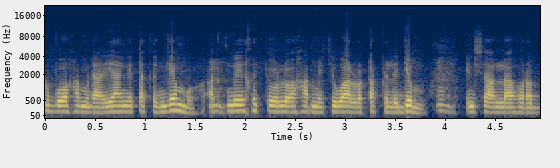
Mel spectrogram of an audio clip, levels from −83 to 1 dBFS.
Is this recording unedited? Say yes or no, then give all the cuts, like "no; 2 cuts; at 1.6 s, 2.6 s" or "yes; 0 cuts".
yes; 0 cuts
